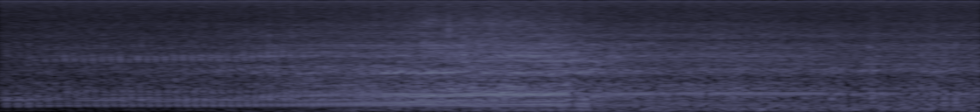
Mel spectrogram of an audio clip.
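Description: Motorcycle engine droning steadily while riding in the rain, a close, continuous hum that rises slightly in pitch as it accelerates, with wet road wash underneath.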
